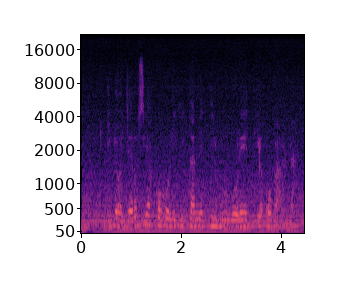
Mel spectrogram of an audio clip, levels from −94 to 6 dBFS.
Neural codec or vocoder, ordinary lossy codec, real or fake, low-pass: vocoder, 44.1 kHz, 128 mel bands, Pupu-Vocoder; none; fake; none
